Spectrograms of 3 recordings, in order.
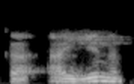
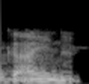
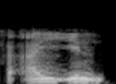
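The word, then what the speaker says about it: كأيّن: kita artikan dulu yaitu objeknya berupa kam atau kaayin ya itu dibacanya ka aayyin kaayin kaayin min qorah ke aayin ya bukan keainan dibacanya kaayin fakaayin gitu ya min qatin ahlaknaha ini terdapat di surah ee Al-Haj ayat 45.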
